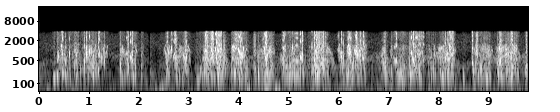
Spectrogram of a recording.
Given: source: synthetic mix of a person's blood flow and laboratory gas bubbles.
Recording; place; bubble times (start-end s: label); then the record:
Doppler ultrasound of blood flow; subclavian vein
0.26-1.38 s: bubbles
1.58-1.98 s: bubbles
2.02-2.10 s: bubbles
2.48-3.05 s: bubbles
3.12-3.77 s: bubbles
3.83-4.20 s: bubbles
4.25-4.72 s: bubbles
4.79-5.32 s: bubbles
5.36-5.81 s: bubbles
5.95-6.56 s: bubbles
6.82-6.98 s: bubbles
7.01-7.71 s: bubbles
7.73-8.34 s: bubbles
8.44-8.54 s: bubbles
8.65-9.07 s: bubbles
9.10-9.62 s: bubbles
9.69-9.79 s: bubbles
From the record:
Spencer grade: 4 (maximum detectable bubble signal sounding continuously throughout systole and diastole of every cardiac period, and overriding the amplitude of the normal cardiac signals); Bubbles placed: anywhere in the cardiac cycle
